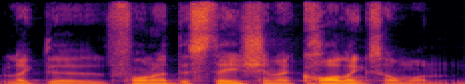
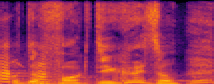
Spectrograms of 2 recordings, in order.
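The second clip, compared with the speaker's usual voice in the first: high, loud imitation of a furious dad; angry shouting; 10 semitones higher, 6 dB louder than usual. Son retelling dad's outburst at the border guards, angry shouting. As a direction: blow up at the guards, half laughing. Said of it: "he starts shouting".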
